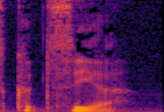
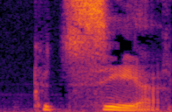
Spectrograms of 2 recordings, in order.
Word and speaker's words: Coetzee: Coetzee. Do I say it right? No one ever knows, do they? – Actually, he came here, and it's Coetzee. – Coetzee. Yeah, I thought there were three syllables, you know, you look it up online, it gives you one phonetic spelling.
